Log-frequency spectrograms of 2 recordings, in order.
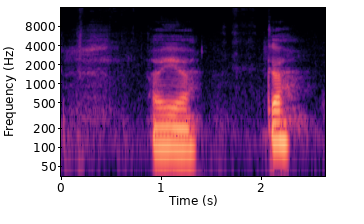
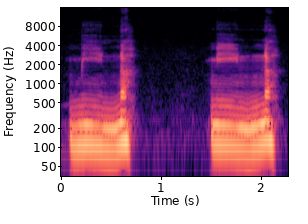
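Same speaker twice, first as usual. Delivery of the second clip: Mina stressed on the end, mee-NA, rising; stress on second syllable; slower than usual. Shown as a demonstration. Teacher modelling a two-syllable word, second syllable stressed. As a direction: hit the NA of Mina. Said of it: "the stress on the second one".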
